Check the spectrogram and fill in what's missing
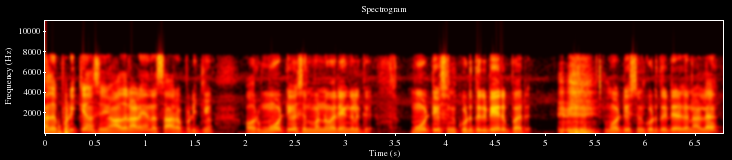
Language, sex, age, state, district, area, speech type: Tamil, male, 18-30, Tamil Nadu, Nagapattinam, rural, spontaneous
